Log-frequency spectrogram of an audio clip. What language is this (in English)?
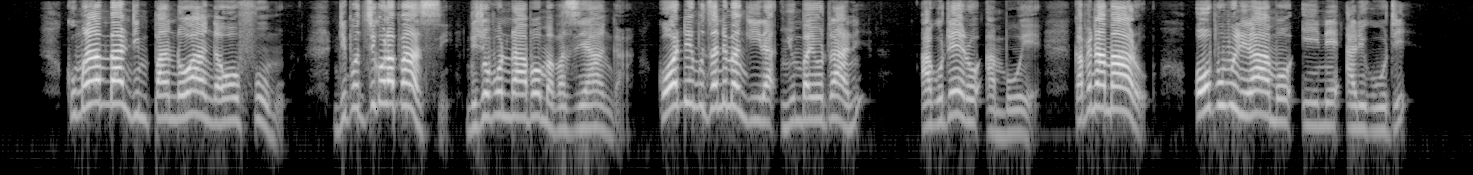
Nyanja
